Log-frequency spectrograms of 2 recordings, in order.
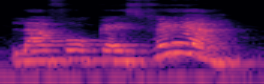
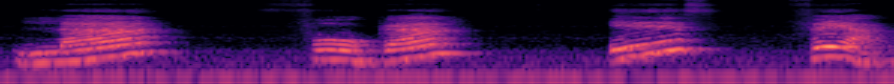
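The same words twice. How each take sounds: First: "La foca es fea" read without gaps between words; run together. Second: "La foca es fea" with a long pause after each word. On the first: Teacher reads badly spaced sentence to pupils, "La foca es fea" run together. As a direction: read "La foca es fea" as one joined-up phrase. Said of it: "¿Se entiende lo que dice?". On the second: Teacher shows pupils how it should read, "La foca es fea" word by word. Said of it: "Debe de decir". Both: Shown as a demonstration.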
